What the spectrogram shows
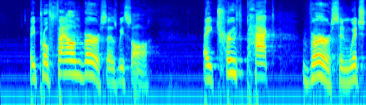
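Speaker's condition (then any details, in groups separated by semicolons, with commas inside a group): No condition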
